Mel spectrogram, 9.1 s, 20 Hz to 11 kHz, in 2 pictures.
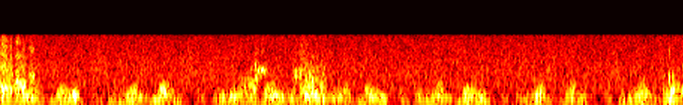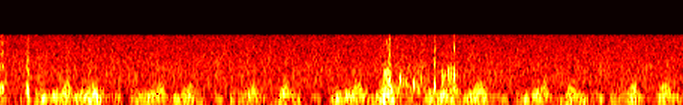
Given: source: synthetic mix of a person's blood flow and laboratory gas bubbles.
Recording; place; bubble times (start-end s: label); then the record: Doppler ultrasound of blood flow; precordium
0.00-0.30 s: bubbles
1.62-1.80 s: bubbles
1.91-2.21 s: bubbles
4.41-4.61 s: bubbles
4.71-4.78 s: bubbles
7.08-7.62 s: bubbles
From the record:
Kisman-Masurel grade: 223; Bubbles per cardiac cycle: several, 3 to 8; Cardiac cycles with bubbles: 10 to 50%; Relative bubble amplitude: loud (0.450 to 0.775); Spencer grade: 2 (many but less than half of the cardiac periods contain bubble signals, singularly or in groups); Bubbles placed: anywhere in the cardiac cycle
